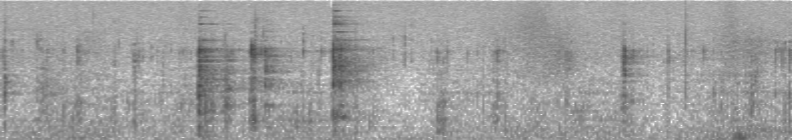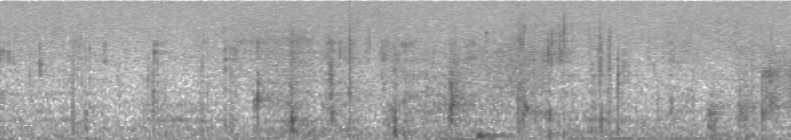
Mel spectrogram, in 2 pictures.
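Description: A person quietly chewing a bite of baked cod, with a few light clicks of a fork on a plate about a second in.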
